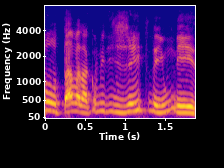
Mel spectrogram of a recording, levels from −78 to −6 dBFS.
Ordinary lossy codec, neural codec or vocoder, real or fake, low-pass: Opus, 24 kbps; none; real; 7.2 kHz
